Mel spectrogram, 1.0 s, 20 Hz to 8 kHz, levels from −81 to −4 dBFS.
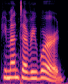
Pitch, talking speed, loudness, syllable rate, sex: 225 Hz, 230 wpm, -15 LUFS, 6.2 syllables/s, female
